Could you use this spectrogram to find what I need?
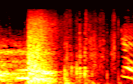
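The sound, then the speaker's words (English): Rifle gunshots fired at a charging animal in a radio drama: a loud heavy blast opens, followed by a few fainter, sharper reports in quick succession. “Yeah, that did it. Thanks, Bill. It took plenty of lead. I just got in the last shot.”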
